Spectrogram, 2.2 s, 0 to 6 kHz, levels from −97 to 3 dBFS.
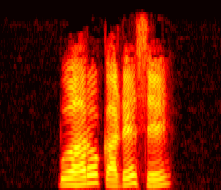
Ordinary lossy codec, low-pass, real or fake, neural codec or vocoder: AAC, 48 kbps; 5.4 kHz; real; none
